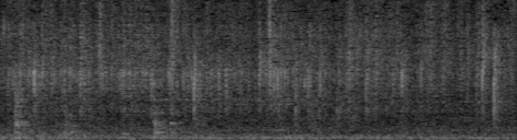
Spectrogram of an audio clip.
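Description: Oil sizzles on a hot pan under a cooking uttapam, a steady crackling hiss with small pops, close and fairly quiet, with no talking.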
